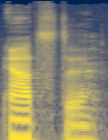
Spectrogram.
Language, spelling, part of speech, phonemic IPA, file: German, Ärzte, noun, /ˈɛːɐ̯t͡stə/, De-Ärzte.ogg
- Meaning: nominative/accusative/genitive plural of Arzt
